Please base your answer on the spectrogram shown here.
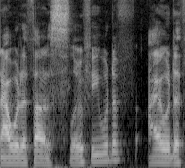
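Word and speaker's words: slofie: on iphone 11 so if you ever wanted to use the word slo-mo and selfie together it's pronounced slow fee this is kind of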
